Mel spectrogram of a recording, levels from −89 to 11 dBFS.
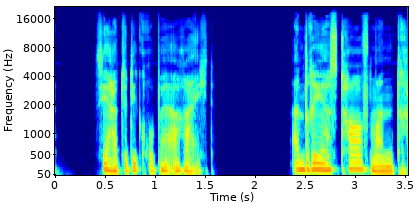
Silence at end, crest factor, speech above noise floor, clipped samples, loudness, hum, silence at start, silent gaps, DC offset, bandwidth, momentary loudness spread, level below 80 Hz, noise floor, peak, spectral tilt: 0 s; 16 dB; over 71 dB; under 0.1%; -20 LUFS; none; 0.45 s; 1.70-1.75 s; under 0.1%; 18.5 kHz; 7 LU; -48 dBFS; under -90 dBFS; -4 dBFS; -5.5 dB/octave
